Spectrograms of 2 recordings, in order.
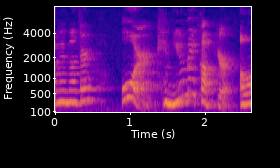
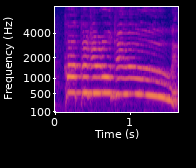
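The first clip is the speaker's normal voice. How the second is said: much higher crowing cock-a-doodle-doo; rooster crow; 5 dB louder than usual. Acted. Flustered fowl crowing, high cock-a-doodle-doo. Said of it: "who crowed".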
